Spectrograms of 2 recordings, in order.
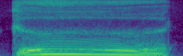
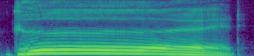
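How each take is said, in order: First: It is said in a put-on character voice. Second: It is said in a plain, natural voice. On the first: A fan recognizes the film reference. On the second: It means nothing to a listener.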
